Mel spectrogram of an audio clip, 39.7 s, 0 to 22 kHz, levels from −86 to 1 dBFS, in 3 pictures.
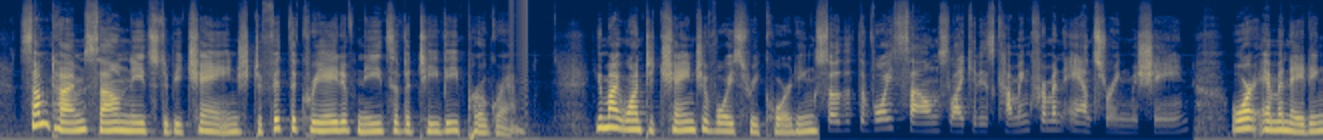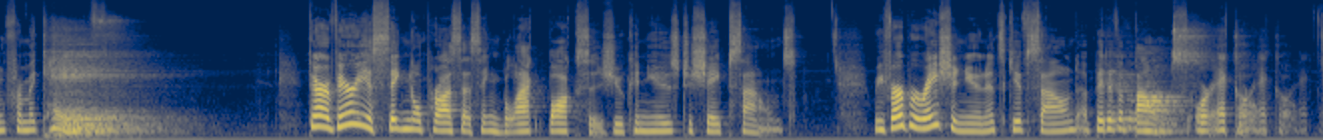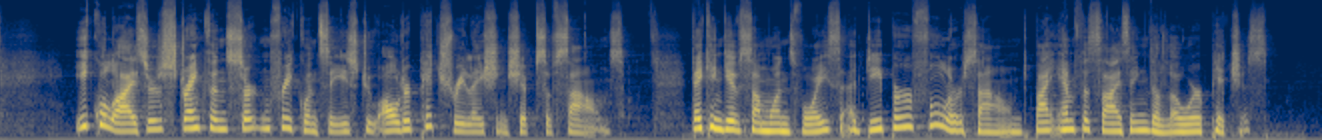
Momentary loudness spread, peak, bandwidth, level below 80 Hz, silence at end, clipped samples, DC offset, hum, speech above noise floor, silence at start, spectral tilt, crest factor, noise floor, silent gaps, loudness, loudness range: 15 LU; 0 dBFS; over 20 kHz; -56 dBFS; 0.55 s; under 0.1%; 0.3%; none; 44 dB; 0.2 s; -5 dB/octave; 20 dB; -63 dBFS; none; -19 LUFS; 9 LU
